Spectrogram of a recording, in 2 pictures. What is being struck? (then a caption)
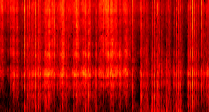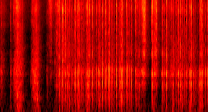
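Cardboard spiral notepad cover. Long red nails scratch and tap the front and back cardboard covers of a clapperboard-design spiral notepad. The result is a dense run of dry, rapid scratching and clicking with a steady mid-pitched rasp and brief quieter pauses. The taps are too closely packed to count individually.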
